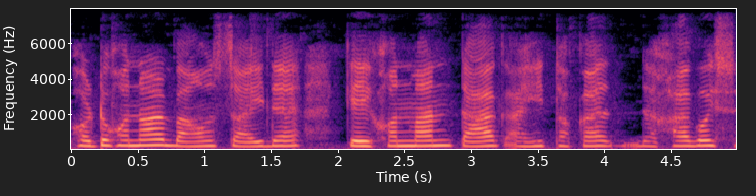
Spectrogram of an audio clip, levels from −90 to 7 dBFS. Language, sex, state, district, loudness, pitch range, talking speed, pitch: Assamese, female, Assam, Sonitpur, -17 LUFS, 255-275 Hz, 130 wpm, 265 Hz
